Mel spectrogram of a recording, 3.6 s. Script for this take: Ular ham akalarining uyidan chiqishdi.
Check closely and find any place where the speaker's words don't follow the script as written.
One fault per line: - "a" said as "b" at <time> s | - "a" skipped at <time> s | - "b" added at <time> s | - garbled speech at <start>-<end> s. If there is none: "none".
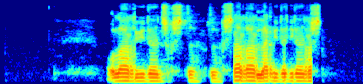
- "ham akalarining" skipped at 1.4 s
- garbled speech at 2.1-3.2 s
